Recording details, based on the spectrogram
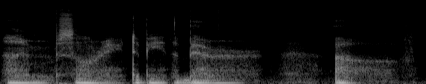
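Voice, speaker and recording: A man playing a grumpy, wise fortune teller in an ASMR role play, whispering in a slow, theatrical, formal way. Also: very deep voice, little pitch movement, darkish tone, husky, heavily acted. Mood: solemn, soothing. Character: grumpy wise male arcade fortune teller, Great Tingdinee. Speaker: ASMR performer.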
